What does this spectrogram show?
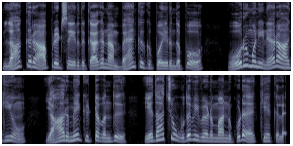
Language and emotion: Tamil, sad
